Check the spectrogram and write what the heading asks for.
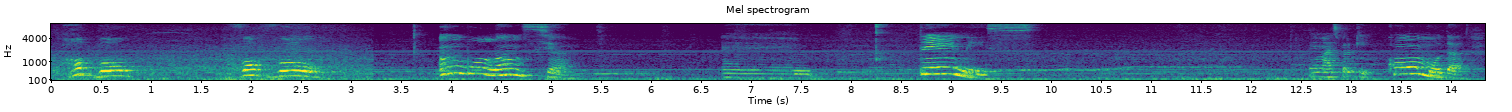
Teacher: o som da vogal é mais fechado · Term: acento circunflexo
